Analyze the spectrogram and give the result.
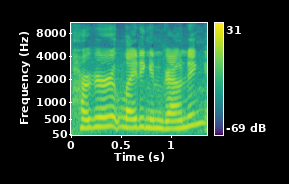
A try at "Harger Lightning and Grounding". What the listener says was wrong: You said lighting?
